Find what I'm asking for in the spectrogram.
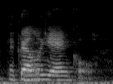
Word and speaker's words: Belyankel: Belyankel. – Belyankel. – It's phonetic, so it's pronounced exactly the way it's said.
